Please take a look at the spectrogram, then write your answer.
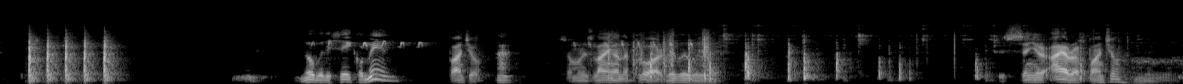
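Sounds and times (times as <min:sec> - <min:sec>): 
firm knocks on a cabin door: 0:00.3 - 0:01.3, 0:06.2 - 0:09.1
speech: 0:03.0 - 0:07.6, 0:10.0 - 0:11.7.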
